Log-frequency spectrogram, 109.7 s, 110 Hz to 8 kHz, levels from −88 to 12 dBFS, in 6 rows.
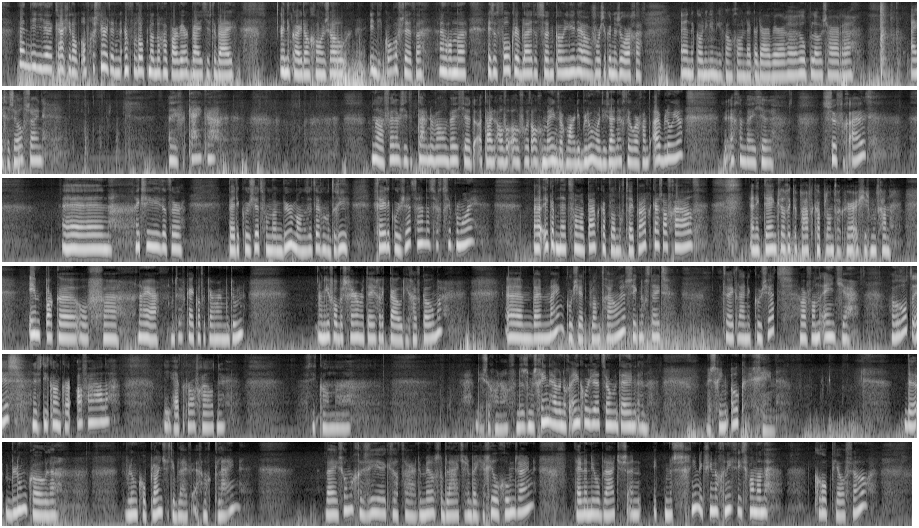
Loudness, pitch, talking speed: -14 LUFS, 205 Hz, 140 wpm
